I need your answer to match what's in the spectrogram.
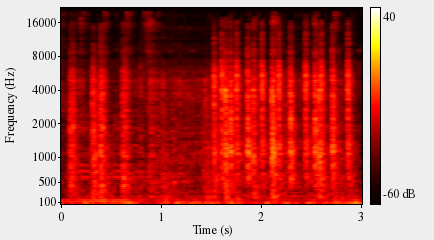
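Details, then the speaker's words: Abandoned Pontiac Firebird, battery installed: headlights work but the mechanism clicks rapidly and sharply, around five a second, as they operate; cause unknown. "They do work. They just click really weird. I don't know why they do that."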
